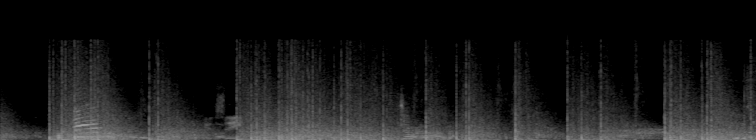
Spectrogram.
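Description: Musket fire in a War of Rights battle, with sharp loud shots cracking one after another amid shouting voices and general battle din.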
